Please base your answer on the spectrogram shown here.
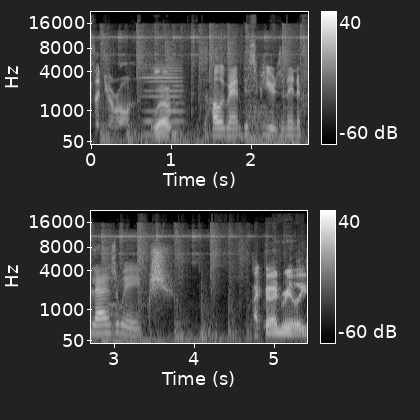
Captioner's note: imitates flying noise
